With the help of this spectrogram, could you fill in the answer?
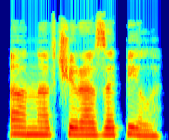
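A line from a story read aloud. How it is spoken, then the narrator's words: Muffled, hollow voice. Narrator (Russian): глухо произнесла отвернувшаяся к окну Бетриса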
